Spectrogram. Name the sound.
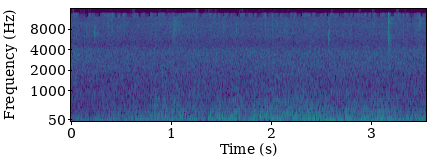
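rain falling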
